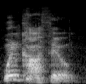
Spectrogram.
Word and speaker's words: Wynkahthu: it was like, how the F do you pronounce it? But Wynkahthu.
